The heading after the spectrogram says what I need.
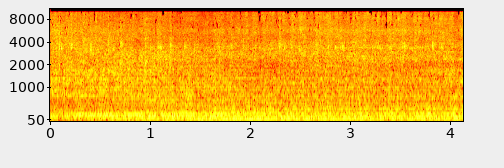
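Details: LS1 V8 steady idle with a light, quick lifter-like tick on top; first taken for a collapsed lifter, it turned out to be an exhaust leak.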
